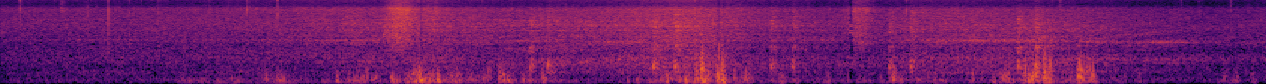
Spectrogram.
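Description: SNCF TER regional passenger train passing at speed, its rumble building about two seconds in, surging several times as the cars go by, and easing near the end.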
